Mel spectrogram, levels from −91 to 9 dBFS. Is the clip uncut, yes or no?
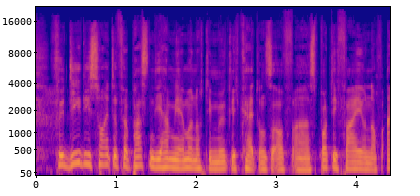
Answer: yes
